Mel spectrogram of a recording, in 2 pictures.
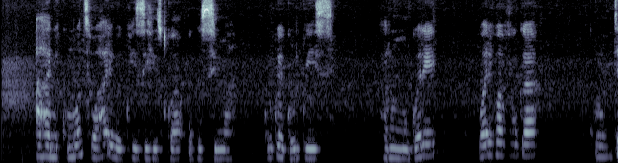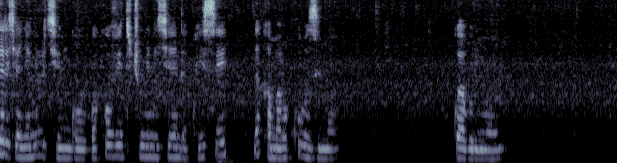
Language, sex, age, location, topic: Kinyarwanda, female, 18-24, Kigali, health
